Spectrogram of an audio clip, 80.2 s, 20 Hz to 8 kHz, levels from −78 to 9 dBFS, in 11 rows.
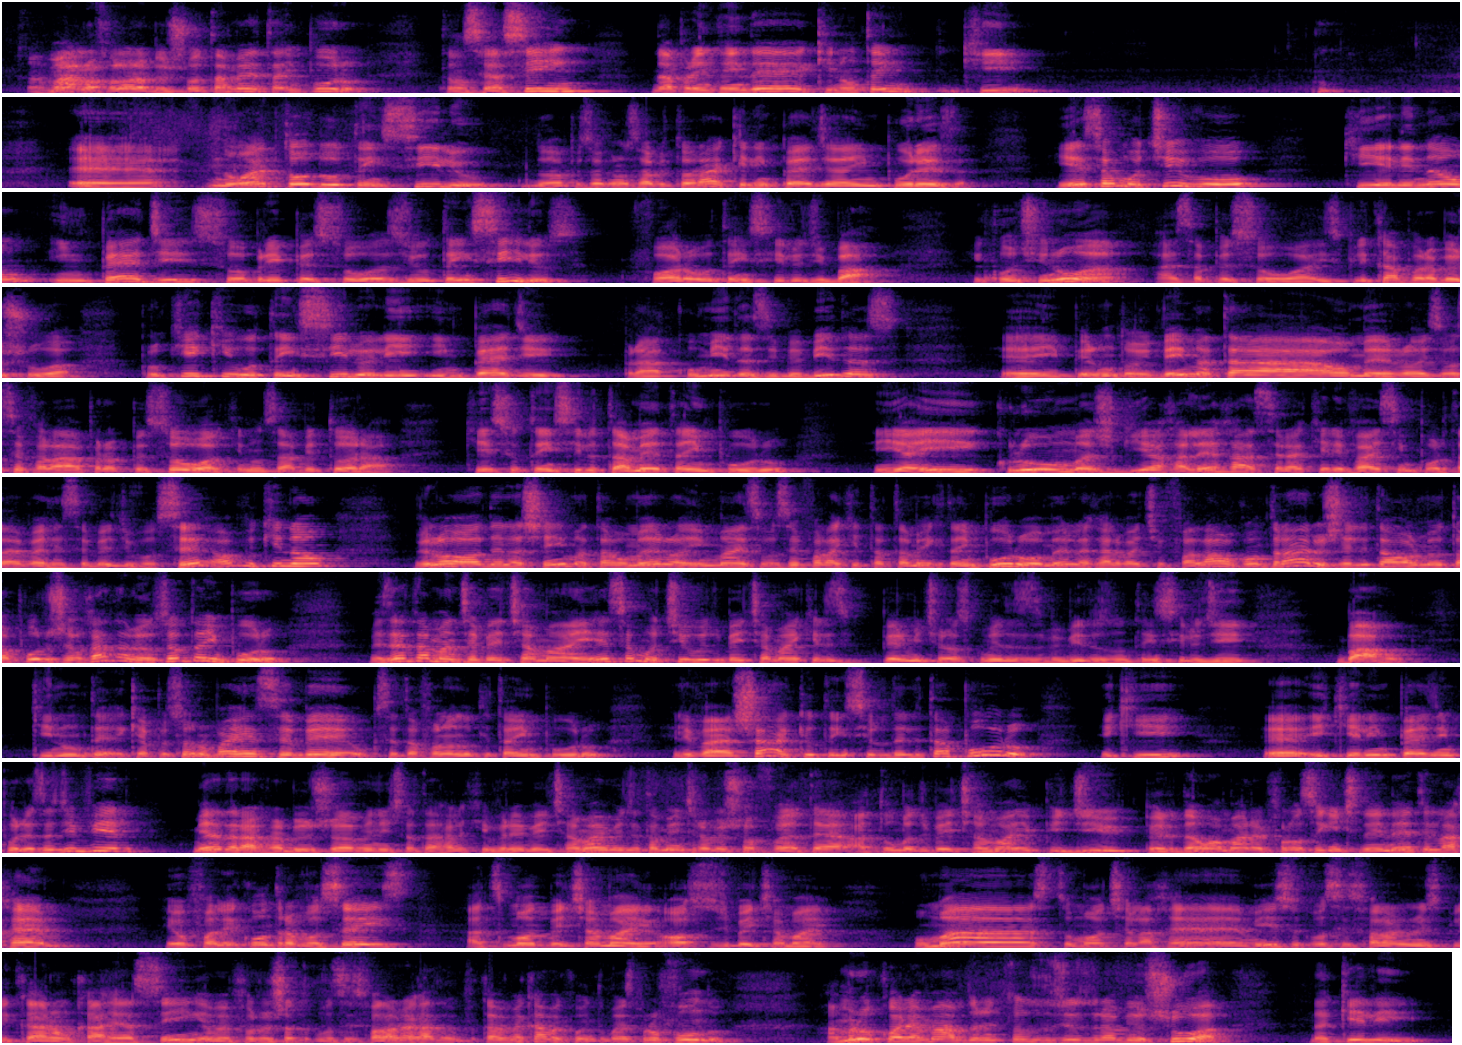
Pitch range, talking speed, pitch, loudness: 130-180 Hz, 215 wpm, 145 Hz, -18 LUFS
